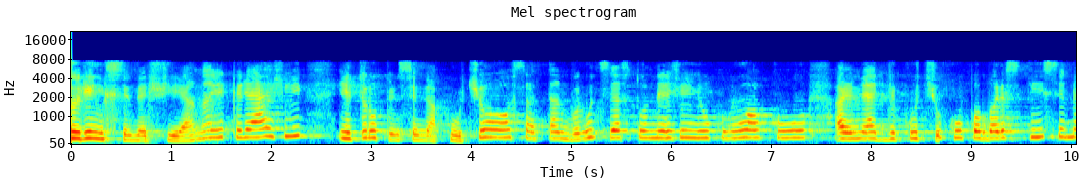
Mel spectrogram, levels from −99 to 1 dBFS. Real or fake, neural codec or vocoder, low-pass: fake; codec, 16 kHz in and 24 kHz out, 1.1 kbps, FireRedTTS-2 codec; 7.2 kHz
